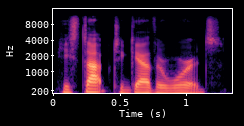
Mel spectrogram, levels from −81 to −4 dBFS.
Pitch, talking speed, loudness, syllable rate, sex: 115 Hz, 220 wpm, -21 LUFS, 5.9 syllables/s, male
